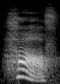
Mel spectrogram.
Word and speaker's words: half: Or the word half, where the L is silent too.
